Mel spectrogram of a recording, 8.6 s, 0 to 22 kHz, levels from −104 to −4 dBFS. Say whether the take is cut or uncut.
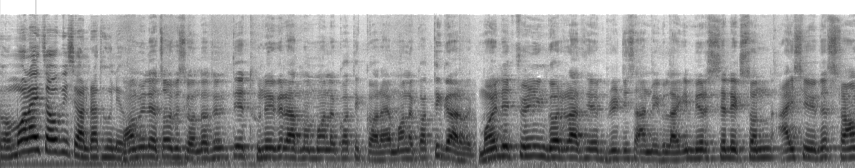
cut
